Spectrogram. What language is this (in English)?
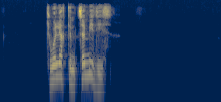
Kabyle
